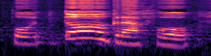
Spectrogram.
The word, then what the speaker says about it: fotógrafo: take the word this word it will be pronounced fotógrafo because the acute is on the oath we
